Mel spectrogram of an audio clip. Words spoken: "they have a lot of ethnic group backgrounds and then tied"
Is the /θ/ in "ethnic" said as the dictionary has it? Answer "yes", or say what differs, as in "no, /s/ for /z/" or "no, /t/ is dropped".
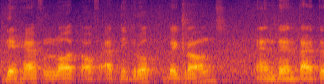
no, /t/ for /θ/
